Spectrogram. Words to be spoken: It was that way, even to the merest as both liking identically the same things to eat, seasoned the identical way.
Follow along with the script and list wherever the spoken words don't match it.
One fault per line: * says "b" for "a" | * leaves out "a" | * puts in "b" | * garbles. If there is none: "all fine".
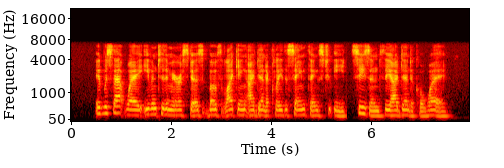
all fine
